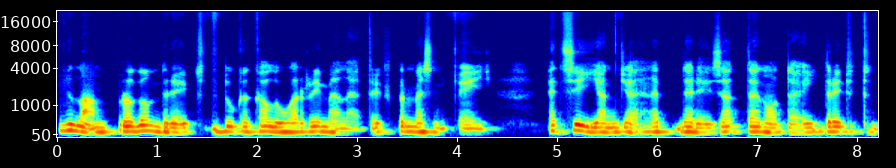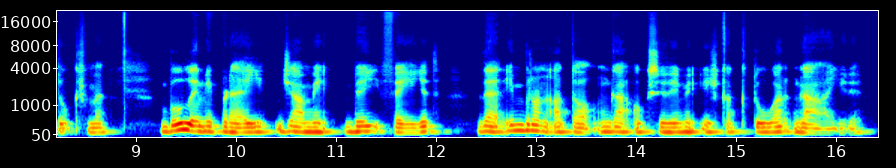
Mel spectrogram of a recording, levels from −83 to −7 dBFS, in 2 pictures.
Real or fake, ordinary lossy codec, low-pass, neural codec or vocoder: fake; none; none; autoencoder, 48 kHz, 32 numbers a frame, DAC-VAE, trained on Japanese speech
